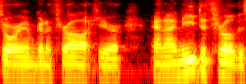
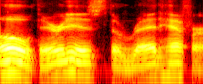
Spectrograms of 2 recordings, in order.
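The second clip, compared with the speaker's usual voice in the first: sarcasm-laden, scornful, mocking exclaimed tone; 4 dB louder than usual. Reacting to a headline just read aloud: sarcastic. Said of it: "I'm gonna be sarcastic".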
